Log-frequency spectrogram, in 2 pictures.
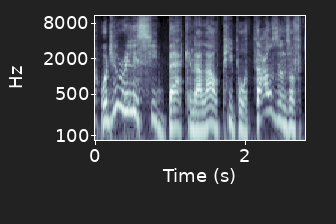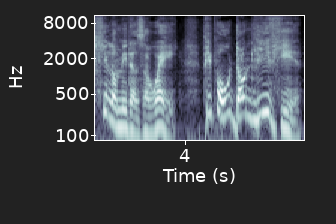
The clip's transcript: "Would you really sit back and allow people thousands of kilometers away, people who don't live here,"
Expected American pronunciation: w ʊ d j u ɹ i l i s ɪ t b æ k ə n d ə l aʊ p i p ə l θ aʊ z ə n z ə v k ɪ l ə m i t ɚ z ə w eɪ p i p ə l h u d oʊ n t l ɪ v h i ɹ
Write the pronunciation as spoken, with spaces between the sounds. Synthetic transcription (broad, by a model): w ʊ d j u ɹ i l i s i t b æ k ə n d ə l aʊ p i p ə l θ aʊ z ə n z ə v k ɪ l ə m i t ɚ z ə w eɪ p i p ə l h u d oʊ n t l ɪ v h i ɹ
